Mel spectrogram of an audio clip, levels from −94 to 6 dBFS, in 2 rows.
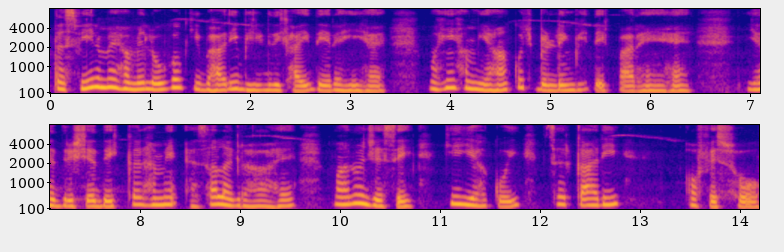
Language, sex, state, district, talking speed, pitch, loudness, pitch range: Hindi, female, West Bengal, Malda, 155 wpm, 205 Hz, -17 LUFS, 180-240 Hz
